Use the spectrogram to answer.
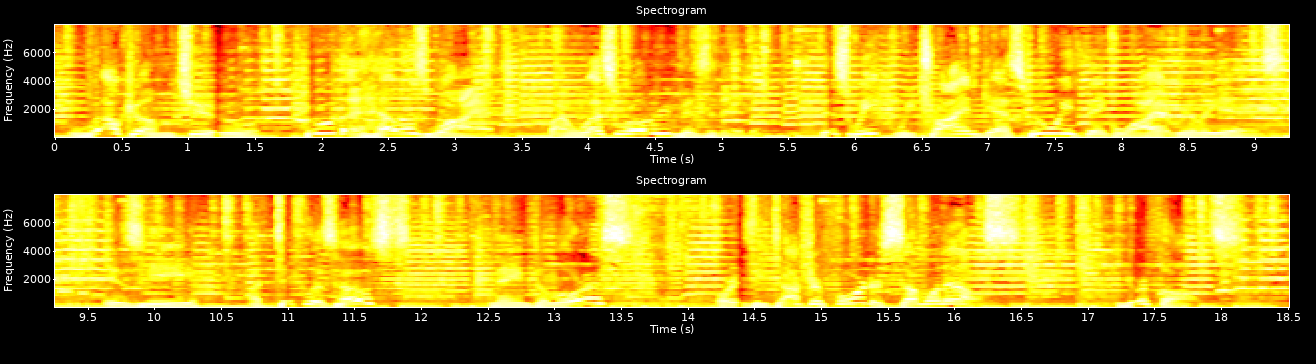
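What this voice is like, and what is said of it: Game show host voice. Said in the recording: “That's my best game show voice.”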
